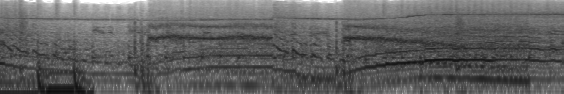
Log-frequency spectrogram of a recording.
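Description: A car engine revs high and rises and falls in pitch as the car drifts.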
